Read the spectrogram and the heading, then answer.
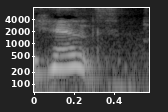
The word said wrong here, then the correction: Henson: what's her name? Taraji P. – Henson. – Okay. I said it wrong.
